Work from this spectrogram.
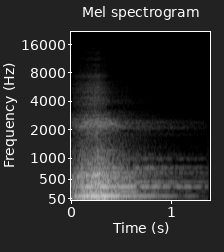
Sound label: summon; Wizardry; ebwizardry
